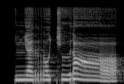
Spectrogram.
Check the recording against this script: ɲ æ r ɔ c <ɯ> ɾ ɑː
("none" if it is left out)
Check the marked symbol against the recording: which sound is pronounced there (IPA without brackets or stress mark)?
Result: ɯ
